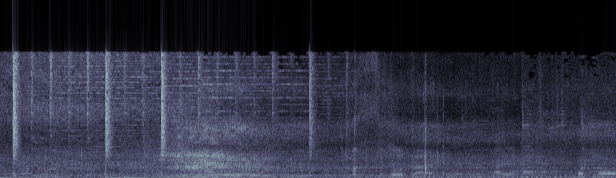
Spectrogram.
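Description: Road traffic heard from a moving vehicle, with wind buffeting the microphone for the first few seconds and a vehicle passing about two seconds in.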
